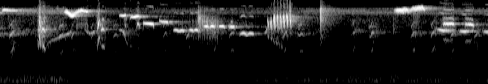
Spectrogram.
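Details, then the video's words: Hồng hạnh bird sound used to lure birds into traps by loudspeaker, with quick high chirps and short whistles in a busy run, one buzzy burst, a pause, then more whistled notes. "tiếng chim hồng hạnh âm thanh để bẫy loa"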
